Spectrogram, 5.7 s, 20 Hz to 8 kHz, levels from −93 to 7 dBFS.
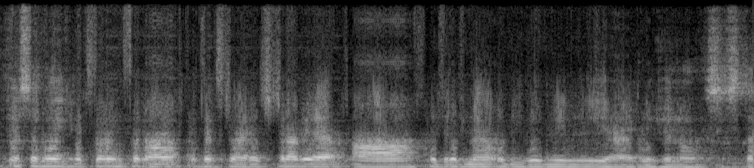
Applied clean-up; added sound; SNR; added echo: neural separator model SepFormer DNS4.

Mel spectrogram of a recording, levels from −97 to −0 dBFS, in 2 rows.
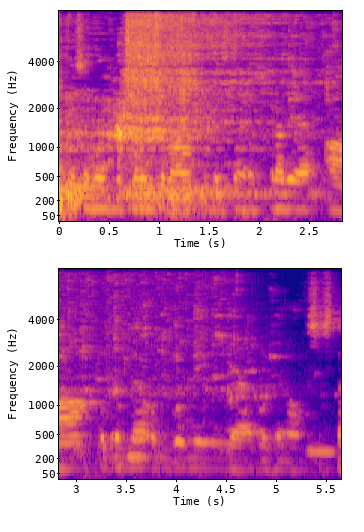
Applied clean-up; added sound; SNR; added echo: classical method WPE with log-MMSE.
